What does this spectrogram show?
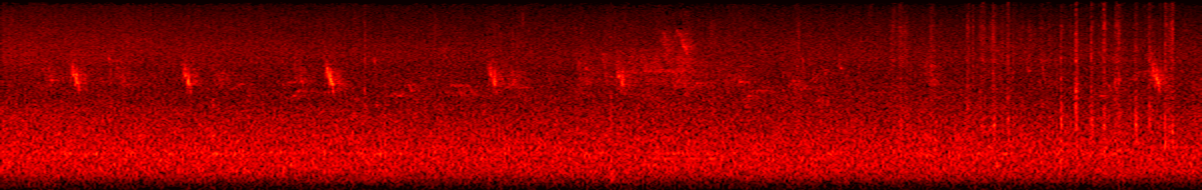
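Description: Outdoor ambience with a steady hiss and a small bird giving short high chirps about once every second or so. Near the end comes a quick run of light clicks and taps.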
